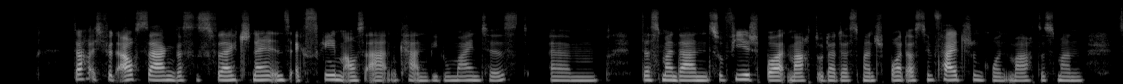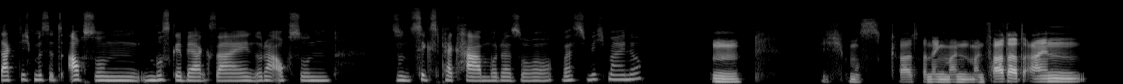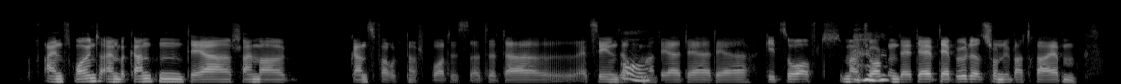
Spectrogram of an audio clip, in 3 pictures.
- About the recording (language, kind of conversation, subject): German, unstructured, Wie wichtig ist regelmäßige Bewegung für deine Gesundheit?
- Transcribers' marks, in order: other background noise; chuckle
